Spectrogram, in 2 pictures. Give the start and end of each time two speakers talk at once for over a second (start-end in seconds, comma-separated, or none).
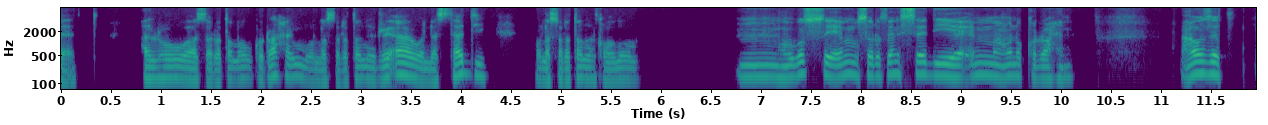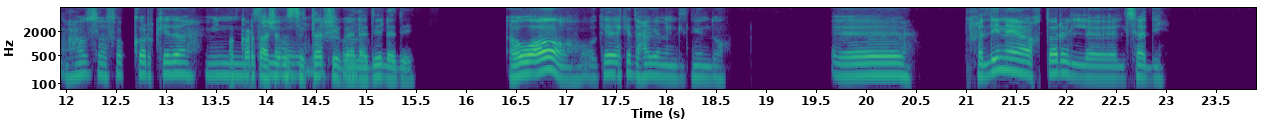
13.6-15.0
